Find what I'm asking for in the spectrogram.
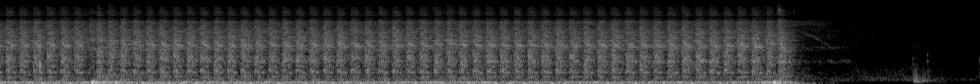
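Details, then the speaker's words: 2013 Cadillac ATS 2.0T being swapped to ATS-V engine, start attempt on a nearly dead battery: slow steady cranking for eight seconds, never fires; owner suspects air in the direct injection fuel system. "that's what happens when direct injection fuel systems full of air"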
